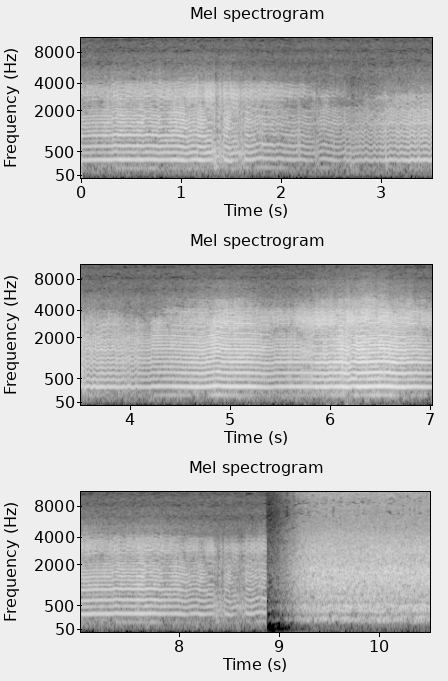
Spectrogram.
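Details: Honey bees buzzing as a honeycomb is harvested in a village: a steady droning hum with a rich stack of overtones, pitch wavering slightly and swelling in loudness, then cutting abruptly to a broad hiss near the end.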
